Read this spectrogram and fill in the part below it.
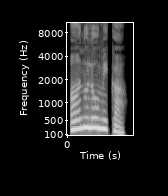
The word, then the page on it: ಆನುಲೋಮಿಕ: ānulōmika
